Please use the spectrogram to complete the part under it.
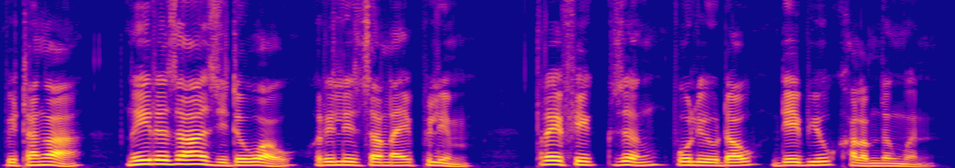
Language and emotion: Bodo, neutral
